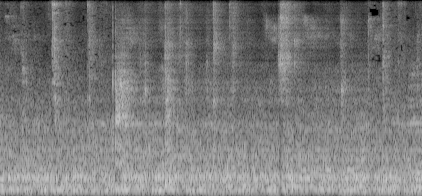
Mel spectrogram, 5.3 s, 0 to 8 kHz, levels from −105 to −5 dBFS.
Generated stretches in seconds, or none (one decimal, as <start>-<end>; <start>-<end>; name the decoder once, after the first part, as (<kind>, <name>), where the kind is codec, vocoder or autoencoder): 1.4-4.6 (autoencoder, DAC-VAE)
